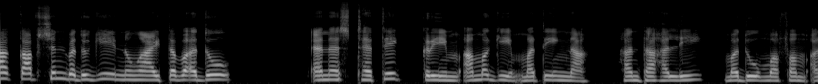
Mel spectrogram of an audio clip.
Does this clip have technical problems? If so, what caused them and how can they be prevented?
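No, nothing technical goes wrong in this speech recording, so there's no fault to trace and nothing that needs preventing.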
